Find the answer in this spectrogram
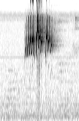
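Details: One intense, harsh, buzzy trill of about half a second from a highly excited flameback calling at night, the rattle-like style called nyerecet.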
